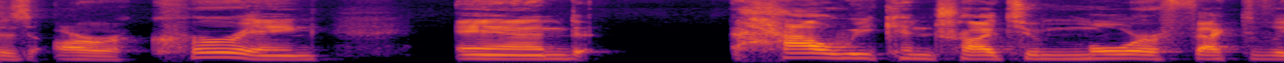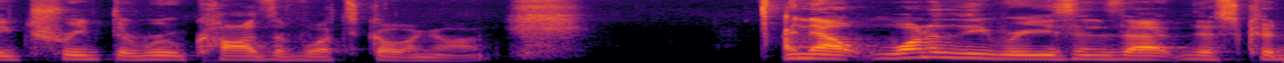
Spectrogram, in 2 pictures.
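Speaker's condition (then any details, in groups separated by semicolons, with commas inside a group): No condition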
